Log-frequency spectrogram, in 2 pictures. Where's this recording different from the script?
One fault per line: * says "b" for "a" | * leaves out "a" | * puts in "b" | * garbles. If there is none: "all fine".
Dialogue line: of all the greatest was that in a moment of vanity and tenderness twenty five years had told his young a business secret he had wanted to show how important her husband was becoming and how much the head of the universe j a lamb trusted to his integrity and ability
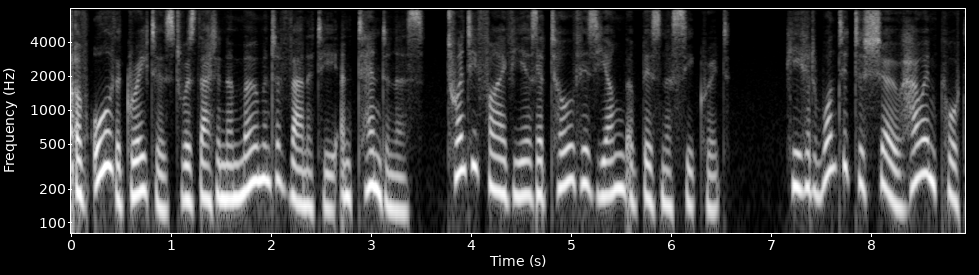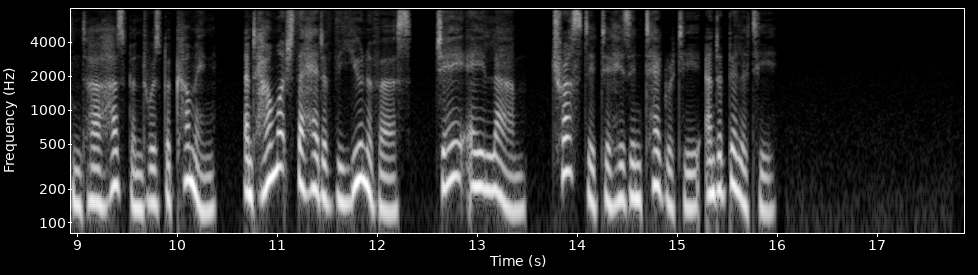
all fine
